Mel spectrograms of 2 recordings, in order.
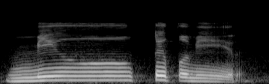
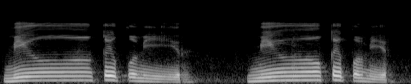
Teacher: Tapi nipisnya hanya untuk di huruf mim sahaja. Bila masuk dengung, dia kena tebal sebab nak masuk ke huruf qaf. Jadi bacaan ni ialah mil mi tu nipis. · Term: dengungnya kena tebal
